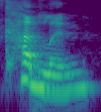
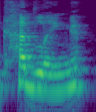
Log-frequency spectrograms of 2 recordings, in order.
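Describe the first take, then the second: First: The word ends with a relaxed n sound. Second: The word ends with a full, crisp ng sound. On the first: The speaker calls it right. "It sounds so much more casual" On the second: The speaker calls it wrong. "where there's an ng at the end"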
